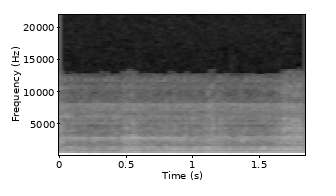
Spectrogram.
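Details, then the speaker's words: Chinese diesel heater with waste-oil fuel preheater, after shutdown with pump long stopped and fuel at 82°C (180°F): a steady low roar continues as boiling fuel keeps feeding the burner; run-on burning after shutdown. "You can see the pump has stopped pumping quite a while ago. And fuel is still being fed in. The fuel temperature, or the temperature there, is 180 Fahrenheit, 82 Celsius. You can hear it still burning even though it shut off."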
